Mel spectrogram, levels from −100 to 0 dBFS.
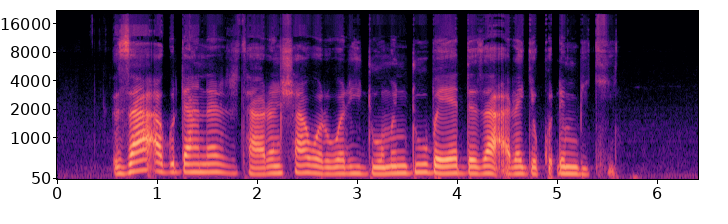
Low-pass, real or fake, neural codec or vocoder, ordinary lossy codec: none; real; none; none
